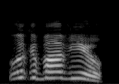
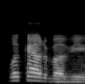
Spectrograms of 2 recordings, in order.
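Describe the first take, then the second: First: "Look above you!" yelled high and loud; anguished warning cry. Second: Said in the usual way. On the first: Acted. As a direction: shout the warning in panic. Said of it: "He cries out in anguish".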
